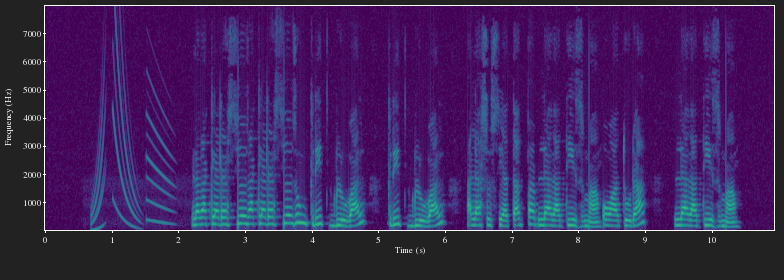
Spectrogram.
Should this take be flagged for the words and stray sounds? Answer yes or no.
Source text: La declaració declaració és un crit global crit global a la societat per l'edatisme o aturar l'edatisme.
yes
